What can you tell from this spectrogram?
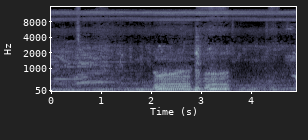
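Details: Dogs fighting on a farm. A short burst of harsh, rasping growls comes in the middle, with two loud snarling stretches close together, then fades into quieter background noise.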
